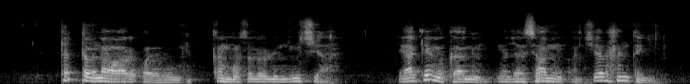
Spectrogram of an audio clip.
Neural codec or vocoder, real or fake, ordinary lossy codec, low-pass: codec, 32 kHz, 1.9 kbps, SNAC; fake; AAC, 32 kbps; 14.4 kHz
